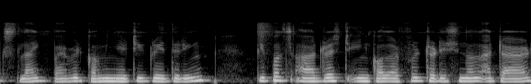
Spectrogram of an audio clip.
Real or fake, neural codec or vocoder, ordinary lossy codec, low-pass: real; none; none; 7.2 kHz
